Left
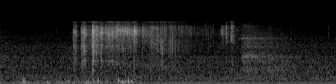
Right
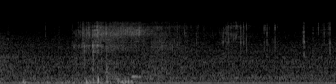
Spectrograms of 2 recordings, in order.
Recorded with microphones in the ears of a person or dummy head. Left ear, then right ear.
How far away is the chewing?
About 1.3 m.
